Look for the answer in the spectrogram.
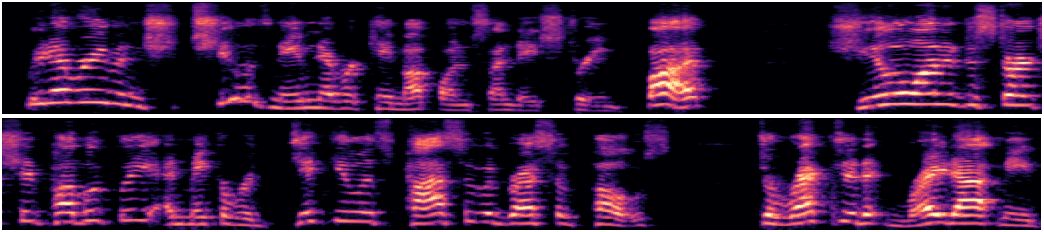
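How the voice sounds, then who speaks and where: A woman's voice: medium pitch, fairly bright tone. A woman hosting a casual livestream rant, blunt, combative and sweary, with chatty asides to her viewers. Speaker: livestream host.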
